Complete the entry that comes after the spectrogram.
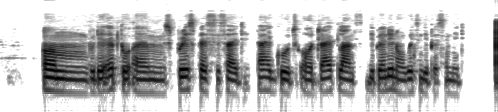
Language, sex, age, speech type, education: Nigerian Pidgin, male, 30-45, spontaneous, tertiary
